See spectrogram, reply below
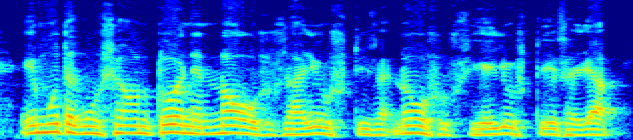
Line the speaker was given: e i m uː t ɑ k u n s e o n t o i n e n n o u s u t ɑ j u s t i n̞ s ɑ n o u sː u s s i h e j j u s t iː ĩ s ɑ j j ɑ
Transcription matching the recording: e i m uː t ɑ k u n s e o n t o i n e n n o u s u s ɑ j u s t iː n̞ s ɑ n o u sː u s s iː h e j j u s t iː ĩ s ɑ j j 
